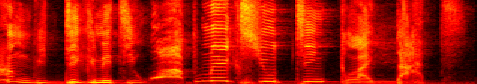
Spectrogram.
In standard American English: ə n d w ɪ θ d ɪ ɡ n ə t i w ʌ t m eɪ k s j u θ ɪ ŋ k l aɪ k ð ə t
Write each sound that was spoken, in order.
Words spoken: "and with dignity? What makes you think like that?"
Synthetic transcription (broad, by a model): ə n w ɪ d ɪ ɡ n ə t i w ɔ t m eɪ k s j u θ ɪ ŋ k l aɪ k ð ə t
